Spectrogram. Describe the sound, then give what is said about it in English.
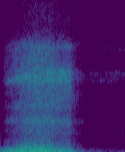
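Breathing out during a low push-up in a yoga flow: a strong, airy exhale lasting under a second, then a sudden drop into near quiet. “Then hands to your mat. Low push up, breathe out.”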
